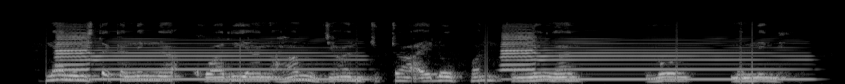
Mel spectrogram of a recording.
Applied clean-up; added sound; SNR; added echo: none; Wind instrument, woodwind instrument; 3 dB; none.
